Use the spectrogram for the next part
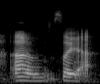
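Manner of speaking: ordinary talk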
